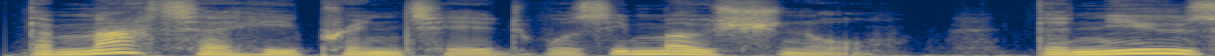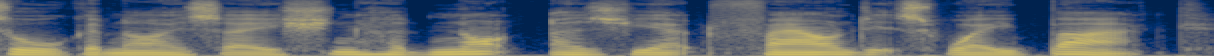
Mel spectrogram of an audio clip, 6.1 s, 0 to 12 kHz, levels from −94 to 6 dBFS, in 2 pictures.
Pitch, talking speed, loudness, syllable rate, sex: 125 Hz, 170 wpm, -17 LUFS, 4.7 syllables/s, male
